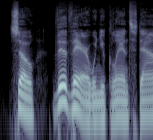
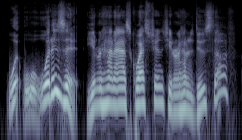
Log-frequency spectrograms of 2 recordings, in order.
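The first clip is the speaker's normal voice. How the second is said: incredulous; 9 semitones higher, 3 dB louder than usual. Real, not acted. Coach ridiculing actors' habits.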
